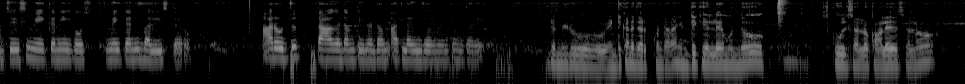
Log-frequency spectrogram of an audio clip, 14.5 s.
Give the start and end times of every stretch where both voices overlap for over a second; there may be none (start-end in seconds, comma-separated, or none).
none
